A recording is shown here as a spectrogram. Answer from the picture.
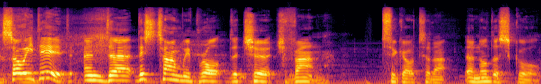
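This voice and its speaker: At a fairly slow pace, a man with a fairly high pitch makes very wide pitch swings while music plays in the background. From United Kingdom. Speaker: church worker. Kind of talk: humorous anecdote in podcast conversation.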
